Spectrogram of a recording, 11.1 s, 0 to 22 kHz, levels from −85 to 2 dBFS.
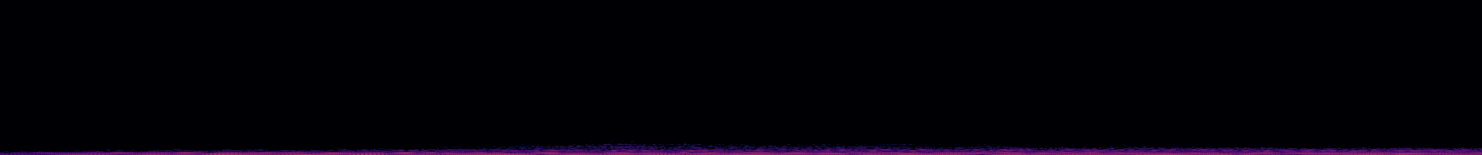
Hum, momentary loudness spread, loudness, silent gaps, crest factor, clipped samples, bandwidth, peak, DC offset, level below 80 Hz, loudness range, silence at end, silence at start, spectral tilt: none; 4 LU; -54 LUFS; none; 12 dB; under 0.1%; 3.9 kHz; -40 dBFS; under 0.1%; -84 dBFS; 1 LU; 0 s; 0 s; -10.5 dB/octave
